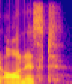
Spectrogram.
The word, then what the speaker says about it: honest: Um it's just that the general rule, the general rule was that you use an for an h word if the h is silent. So an hour an honest mistake.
